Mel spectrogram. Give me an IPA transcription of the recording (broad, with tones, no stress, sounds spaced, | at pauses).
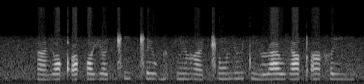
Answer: k ã˩ z o˧ qʼ ʉ˩ q o˧ ʒ ɐ˧ ɪ̯ ǁ i˥˧ ǁ e˧ ʊ̯ ɡ ɨ˧˩ k l ĩ˧ ʁ ã˩ ɪ̯ ǁ õ˦˥ z ʉ˦˥ t ĩ˩ ɹ a˥˧ ʊ̯ z a˥˧ qʼ ã˥˧ χ i˥˧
